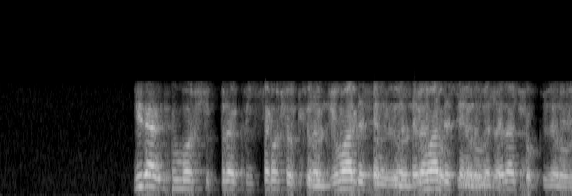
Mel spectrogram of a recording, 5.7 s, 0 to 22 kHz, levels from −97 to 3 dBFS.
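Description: Throughout, the speech carries GSM full-rate codec damage: the pulse-driven vocal-tract model and decimated excitation leave a plainly audible buzzy, gravelly roughness, consistent with 13 kbps GSM, and the line band runs only from 200 Hz to 3.7 kHz.

Lost GSM frames occur at 1.66 s and 3.68 s, each about 60 ms, and at 5.22 s, about 40 ms, consistent with three, three and two 20 ms frames. The decoder repeats the last good frame, giving a short, rough metallic ring.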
